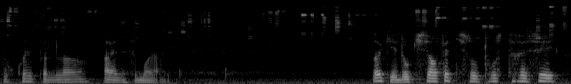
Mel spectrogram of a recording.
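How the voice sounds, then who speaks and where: A man's voice: medium pitch, brisk, dark tone, soft background music. A young man giving casual let's-play commentary, hesitant and full of fillers, muttering to himself as he plays. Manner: hesitant, many fillers and restarts, mutters while playing. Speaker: gaming YouTuber. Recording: faint background noise.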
